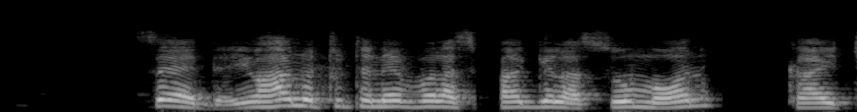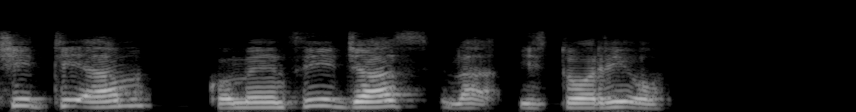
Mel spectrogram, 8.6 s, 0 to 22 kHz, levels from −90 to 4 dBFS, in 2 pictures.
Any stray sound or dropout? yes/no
no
